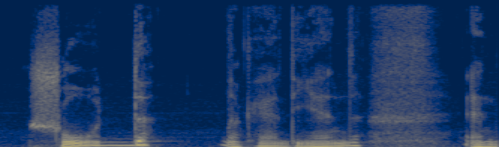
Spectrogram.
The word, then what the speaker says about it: chaude: the end, and then the pronunciation will change a little bit, chaude. So here you pronounce the final d, whereas in the masculine form you don't pronounce it.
